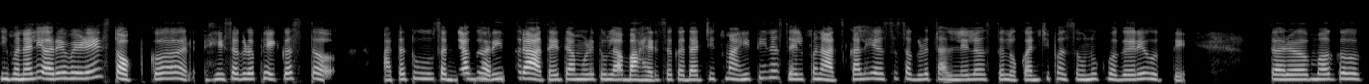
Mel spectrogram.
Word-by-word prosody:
ती 255 - +1
म्हणाली, 245 +3 +3
"अरे 260 +2 +5
वेडे 275 +5 +3
स्टॉप 245 - +4 0.2
कर. 260 -2 0 0.2
हे 240 +4 -1
सगळं 255 0 0
फेक 255 -2 0
असतं. 265 +1 -1 0.5
आता 210 +3 -2
तू 260 -2 -4
सध्या 250 0 +3 0.2
घरीच 245 +5 -1
राहते 230 -5 +7
त्यामुळे 235 0 +1
तुला 230 -1 +1
बाहेरचं 210 +1 +1
कदाचित 215 +3 -2
माहिती 245 +3 -2
नसेल. 250 -7 -3
पण 250 - 0
आजकाल 225 +3 +1
हे 265 - -2
असं 255 +1 -4
सगळं 240 -2 -3
चाललेलं 215 +2 -2
असतं. 230 0 -7
लोकांची 215 +2 -3
फसवणूक 240 0 -3
वगैरे 225 +2 0
होते." 245 -6 -5 0.9
तर 230 0 +2
मग 240 +2 -1
अ 255 -1 +2
240 Hz, 155 wpm, -21 LUFS, 225-255 Hz, 0.9 s, राहते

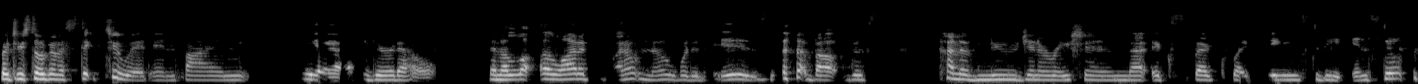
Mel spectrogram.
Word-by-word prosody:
But, 245 -1 +8
you're 245 - +8
still 250 +2 +9
gonna 230 -2 +3
stick 245 +3 -1
to 270 -10 +3
it 190 -2 -3
and 195 +1 -13
find, 200 -1 -7 0.5
yeah, 200 -8 +2 0.3
figure 205 0 +2
it 205 - -1
out. 180 -5 -2 0.6
And 220 -1 +5
a 215 - +7
lot 230 +1 +3
a 245 -1 +6
lot 235 +2 +4
of, 240 - +1 0.3
I 215 - -4
don't 250 -2 -5
know 215 +2 -6
what 205 -1 -7
it 190 - -7
is 420 - +1 0.3
about 205 -1 +2
this 215 -1 -2 0.8
kind 275 -5 +3
of 215 -3 +1
new 215 +1 +2
generation 205 -1 -4
that 200 0 -1
expects, 205 +1 -4
like, 195 -3 -5 0.2
things 210 -1 0
to 220 - -4
be 200 -4 -3
instant. 210 +8 0
210 Hz, 160 wpm, -24 LUFS, 200-230 Hz, 0.8 s, still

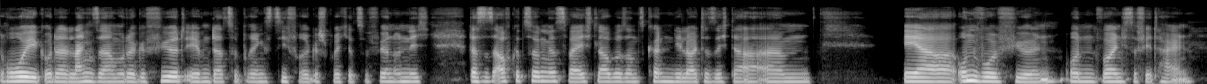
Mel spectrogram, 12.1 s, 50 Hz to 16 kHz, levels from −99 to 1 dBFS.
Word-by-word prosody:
ruhig 185 0 +7
oder 170 0 +1
langsam 165 0 0
oder 170 0 0
geführt 190 +3 +2
eben 170 0 -2
dazu 165 0 -5
bringst, 165 -1 -7
tiefere 175 -3 -5
Gespräche 165 -1 -7
zu - - -12
führen 175 -1 -4
und 175 +1 -2
nicht, 175 0 -4 0.4
dass 185 -1 +2
es 185 +1 -2
aufgezwungen 195 +1 0
ist, 190 -2 -3
weil 165 -1 0
ich 170 - -10
glaube, 170 0 -2
sonst 170 -1 -6
könnten 180 -1 -1
die 170 - -1
Leute 170 0 -2
sich 165 0 -6
da, 165 0 -3
ähm, 170 0 -4 0.9
eher 175 -2 +5
unwohl 190 -3 +6
fühlen 160 - -2
und 175 -2 -2
wollen 175 0 +3
nicht 170 - -5
so 170 - -7
viel - - -5
teilen. 170 0 -5
170 Hz, 185 wpm, -23 LUFS, 165-180 Hz, 0.9 s, ruhig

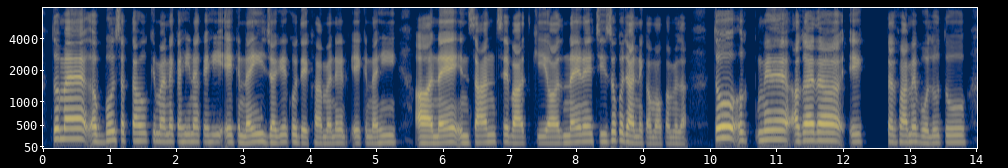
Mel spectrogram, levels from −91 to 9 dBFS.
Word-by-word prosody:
तो 215 - +3
मैं 215 0 +5
अब 160 - +2
बोल 180 +4 -1
सकता 180 -2 -4
हूँ 170 0 -2
कि 170 - -9
मैंने 160 -1 -2
कहीं 155 0 -5
न 155 0 -1
कहीं 150 0 -4 0.2
एक 150 0 -6
नई 145 +3 0
जगह 145 +1 -1
को 155 -1 -3
देखा, 130 -1 -3
मैंने 130 +2 -4 0.2
एक 135 - -10
नई 140 +3 -4 0.3
अ, 130 0 +6
नए 140 +3 +6
इंसान 140 +2 -1
से 150 - 0
बात 130 0 0
की 130 0 -6
और 130 0 -2
नए-नए 150 +3 +1
चीज़ों 155 +3 -3
को 180 - -2
जानने 135 -4 +1
का 120 - -7
मौका 120 0 -8
मिला। 120 -1 -8 0.4
तो 455 - +5 0.2
मैं 200 +1 +2
अगर 175 0 +3
एक 155 0 -2 0.3
तरफा 150 -1 -2
में 155 +1 -3
बोलूँ 135 0 -6
तो 145 0 -6
150 Hz, 175 wpm, -23 LUFS, 135-170 Hz, 0.4 s, अ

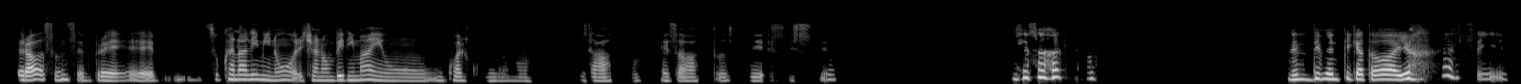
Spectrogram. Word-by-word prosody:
Però 210 +2 +5
son 215 0 -5
sempre, 175 -3 -3
mhmm, 215 -1 -20
su 230 - -15
canali 225 0 +1
minori. 205 -1 -3
Cioè, 190 +3 -4
non 185 0 -4
vedi 200 0 0
mai 210 -1 -2
u 180 - -6
un 170 +1 -9
qualcuno 170 -2 -11 0.5
Esatto, 170 -2 -10 0.2
esatto. 170 -1 -9 0.2
Sì, 175 -1 -7
sì, - - -26
sì. 230 +8 -17 1.8
Esatto. 310 0 +2 1.9
Nel 225 +1 +2
dimenticatoio, 230 -2 +6
eh 365 - -1
sì. 245 +2 -11
205 Hz, 95 wpm, -21 LUFS, 175-230 Hz, 1.9 s, dimenticatoio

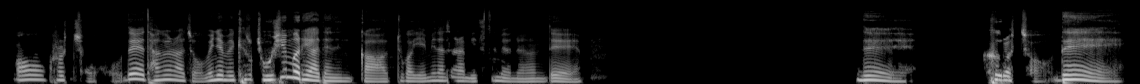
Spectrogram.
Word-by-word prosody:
어 215 +1 -1
그렇죠. 200 0 -6 0.4
네 245 0 +4
당연하죠. 195 -9 -2
왜냐하면 200 +4 +2
계속 225 +3 -4
조심을 265 +8 +5
해야 200 -4 +6
되는 155 -4 -4
까 135 -1 -3
누가 155 -3 -6
예민한 170 +5 -4
사람이 160 -4 -6
있으면은. 135 -4 -8
네. 135 -3 -4 2.7
네. 185 -9 +2 0.8
그렇죠. 175 -10 +1
네. 185 -10 +4
175 Hz, 215 characters per minute, -24 LUFS, 140-205 Hz, 2.7 s, 해야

